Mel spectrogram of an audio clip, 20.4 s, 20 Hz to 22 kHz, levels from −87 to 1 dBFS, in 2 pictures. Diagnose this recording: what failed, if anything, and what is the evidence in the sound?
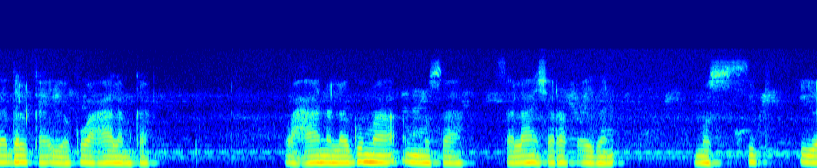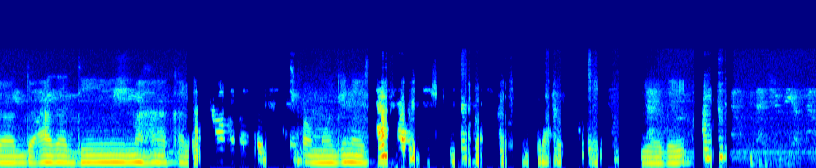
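Speech suppressed in double talk, at the call-processing stage: the speech dips by as much as about 40 dB at 12.56–13.9 s, 14.83–18.3 s and 18.93–19.39 s, each time while a second voice is present. Unlike a network dropout, the gaps track the overlap rather than falling at random, likely because the echo canceller ducked everything it couldn't separate.

Other side's voice leaking through, also in call processing: a second talker appears at 12.64–13.99 s, 14.91–15.44 s, 15.97–16.1 s, 17.15–17.97 s and 18.98–19.32 s. It ranges from about 10 dB above the speech to about 15 dB below. The overlap with the ducking sets it apart from wiring crosstalk, pointing to likely residual loudspeaker echo.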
